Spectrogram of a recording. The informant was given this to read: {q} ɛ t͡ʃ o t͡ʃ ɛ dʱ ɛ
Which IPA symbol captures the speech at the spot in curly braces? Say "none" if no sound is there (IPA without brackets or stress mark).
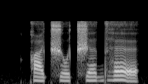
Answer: q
